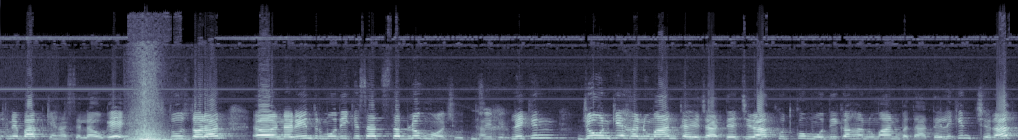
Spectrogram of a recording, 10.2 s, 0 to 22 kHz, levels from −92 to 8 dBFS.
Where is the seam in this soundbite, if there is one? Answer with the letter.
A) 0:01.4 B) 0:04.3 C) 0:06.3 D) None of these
A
